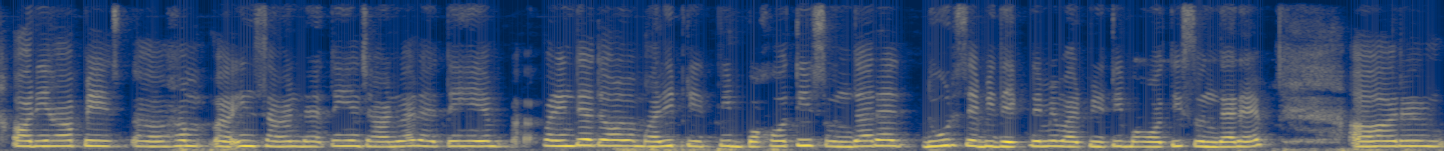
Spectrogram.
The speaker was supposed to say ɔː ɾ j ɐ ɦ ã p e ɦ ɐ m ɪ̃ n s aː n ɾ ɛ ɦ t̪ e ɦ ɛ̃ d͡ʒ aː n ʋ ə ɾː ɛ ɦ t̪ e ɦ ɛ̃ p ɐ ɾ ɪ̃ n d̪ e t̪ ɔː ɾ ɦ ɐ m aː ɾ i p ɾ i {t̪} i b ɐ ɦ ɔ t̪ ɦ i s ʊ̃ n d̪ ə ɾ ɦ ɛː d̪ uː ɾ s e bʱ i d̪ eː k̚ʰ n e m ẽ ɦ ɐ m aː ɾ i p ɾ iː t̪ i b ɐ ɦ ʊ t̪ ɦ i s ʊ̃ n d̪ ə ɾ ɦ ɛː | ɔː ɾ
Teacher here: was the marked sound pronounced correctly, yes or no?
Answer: yes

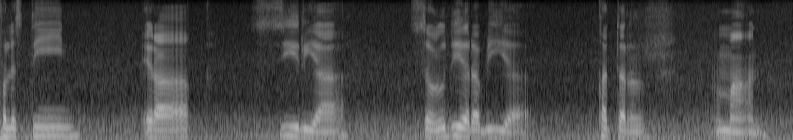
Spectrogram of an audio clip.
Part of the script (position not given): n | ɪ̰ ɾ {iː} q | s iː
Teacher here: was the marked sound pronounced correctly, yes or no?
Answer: no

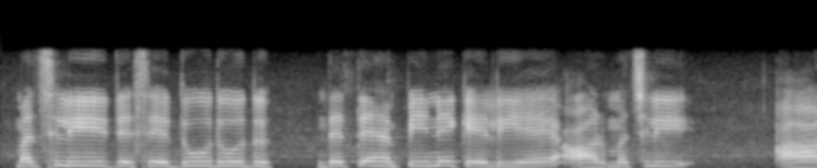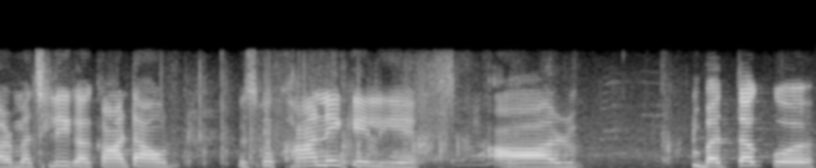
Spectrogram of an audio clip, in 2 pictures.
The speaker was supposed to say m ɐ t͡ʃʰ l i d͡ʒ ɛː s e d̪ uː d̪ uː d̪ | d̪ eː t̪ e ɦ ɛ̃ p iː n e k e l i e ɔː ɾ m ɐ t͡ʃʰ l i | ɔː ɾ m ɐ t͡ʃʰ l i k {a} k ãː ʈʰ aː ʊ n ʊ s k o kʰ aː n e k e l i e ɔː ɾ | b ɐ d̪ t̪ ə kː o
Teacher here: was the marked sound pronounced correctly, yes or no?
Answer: yes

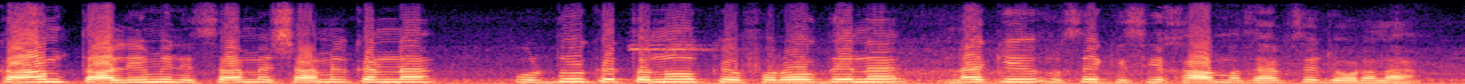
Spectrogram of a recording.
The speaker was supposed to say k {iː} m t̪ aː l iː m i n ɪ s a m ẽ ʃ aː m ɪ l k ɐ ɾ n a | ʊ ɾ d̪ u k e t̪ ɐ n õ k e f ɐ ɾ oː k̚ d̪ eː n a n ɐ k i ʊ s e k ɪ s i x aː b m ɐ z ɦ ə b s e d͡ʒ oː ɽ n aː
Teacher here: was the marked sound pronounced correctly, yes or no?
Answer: no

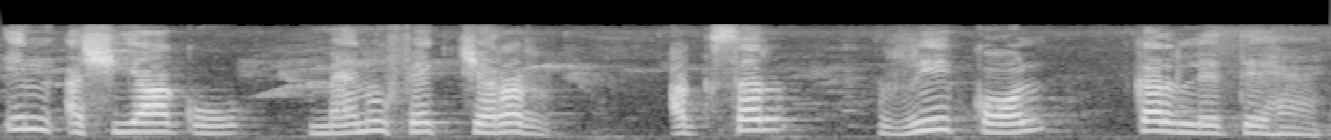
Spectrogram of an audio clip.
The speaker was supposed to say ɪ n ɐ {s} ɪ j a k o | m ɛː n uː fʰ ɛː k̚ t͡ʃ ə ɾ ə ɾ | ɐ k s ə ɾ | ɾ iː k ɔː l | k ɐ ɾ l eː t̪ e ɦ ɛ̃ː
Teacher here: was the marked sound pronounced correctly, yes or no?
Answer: no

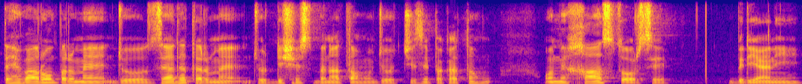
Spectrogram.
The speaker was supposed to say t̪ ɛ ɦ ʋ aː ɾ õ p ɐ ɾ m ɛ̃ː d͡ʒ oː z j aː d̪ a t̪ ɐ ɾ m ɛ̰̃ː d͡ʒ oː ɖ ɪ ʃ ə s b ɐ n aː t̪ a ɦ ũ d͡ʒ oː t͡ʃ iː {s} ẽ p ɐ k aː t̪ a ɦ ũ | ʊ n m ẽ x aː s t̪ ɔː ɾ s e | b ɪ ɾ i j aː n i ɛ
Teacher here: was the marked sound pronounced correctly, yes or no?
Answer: no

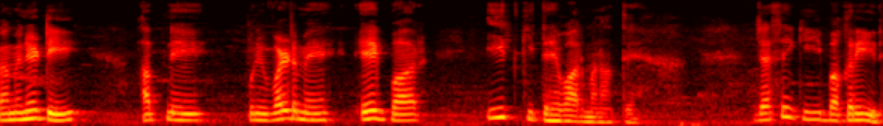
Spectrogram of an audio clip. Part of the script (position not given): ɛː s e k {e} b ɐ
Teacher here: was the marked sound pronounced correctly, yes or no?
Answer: no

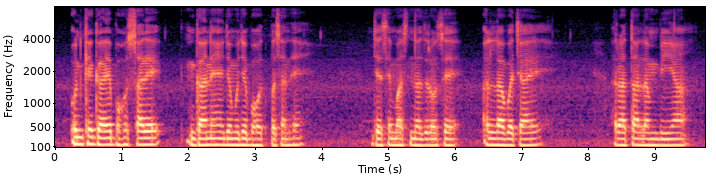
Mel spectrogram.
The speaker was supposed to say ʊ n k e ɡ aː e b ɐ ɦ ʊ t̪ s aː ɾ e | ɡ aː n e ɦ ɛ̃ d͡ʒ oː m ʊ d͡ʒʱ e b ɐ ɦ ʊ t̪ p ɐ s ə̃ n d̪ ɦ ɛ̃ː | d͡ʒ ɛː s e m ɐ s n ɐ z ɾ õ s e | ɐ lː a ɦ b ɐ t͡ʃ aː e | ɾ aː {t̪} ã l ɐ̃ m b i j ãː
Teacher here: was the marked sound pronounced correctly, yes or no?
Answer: yes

